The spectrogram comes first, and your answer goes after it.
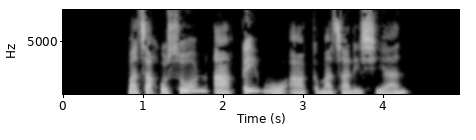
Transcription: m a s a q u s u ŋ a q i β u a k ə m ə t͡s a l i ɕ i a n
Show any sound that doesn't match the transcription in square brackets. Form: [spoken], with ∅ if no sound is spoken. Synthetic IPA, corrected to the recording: m a [t͡s] a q u s u [n] a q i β u a k ə m [a] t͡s a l i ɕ i a n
